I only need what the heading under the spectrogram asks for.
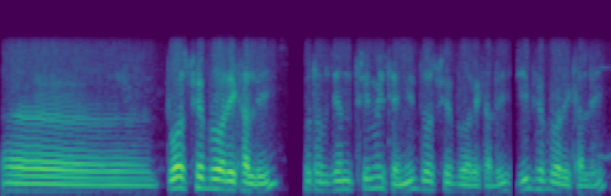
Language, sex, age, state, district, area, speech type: Bodo, male, 60+, Assam, Baksa, urban, conversation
